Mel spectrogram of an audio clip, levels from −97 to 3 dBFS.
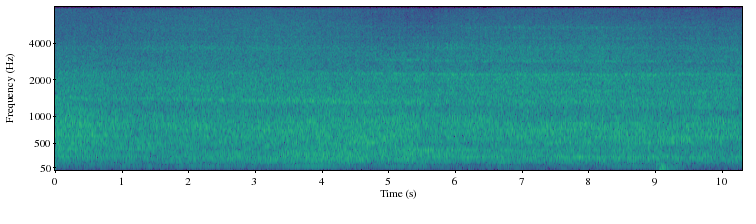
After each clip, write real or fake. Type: real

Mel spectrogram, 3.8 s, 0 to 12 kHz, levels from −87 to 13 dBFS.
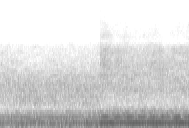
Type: fake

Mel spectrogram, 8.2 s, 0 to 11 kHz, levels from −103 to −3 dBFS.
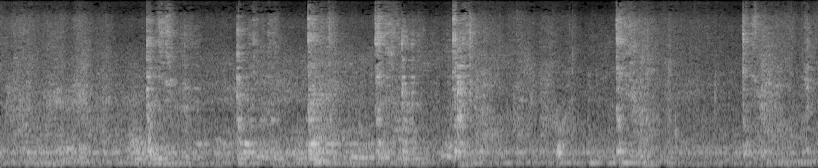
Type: real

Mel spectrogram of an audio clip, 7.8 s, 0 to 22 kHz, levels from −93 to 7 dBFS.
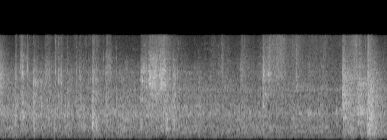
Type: real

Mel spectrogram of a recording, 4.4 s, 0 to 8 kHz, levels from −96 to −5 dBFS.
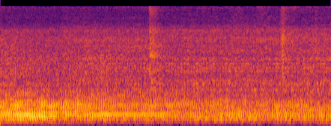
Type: real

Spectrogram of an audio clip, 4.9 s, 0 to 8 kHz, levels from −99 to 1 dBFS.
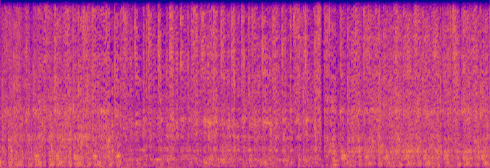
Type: fake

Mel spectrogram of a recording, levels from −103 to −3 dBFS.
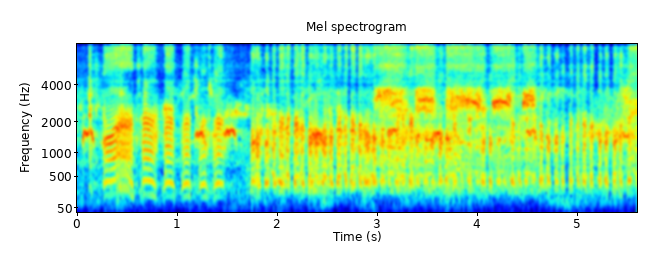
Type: fake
